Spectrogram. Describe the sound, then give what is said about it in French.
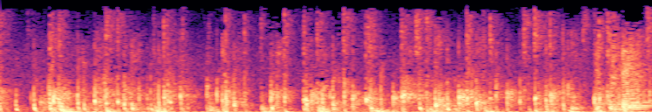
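Applause in a classroom comedy sketch: a loud, dense, continuous patter of many hands clapping, steady in level for about three seconds. “On applaudit Joe le séchoir.”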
